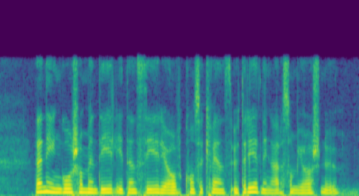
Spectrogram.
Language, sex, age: Swedish, female, 43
